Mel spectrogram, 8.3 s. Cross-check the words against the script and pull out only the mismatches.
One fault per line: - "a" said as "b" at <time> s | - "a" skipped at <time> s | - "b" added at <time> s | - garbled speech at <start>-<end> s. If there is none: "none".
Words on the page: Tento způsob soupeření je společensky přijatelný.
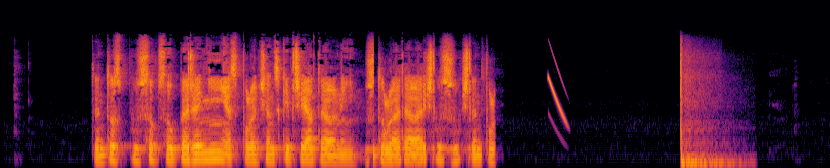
- garbled speech at 3.6-5.0 s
